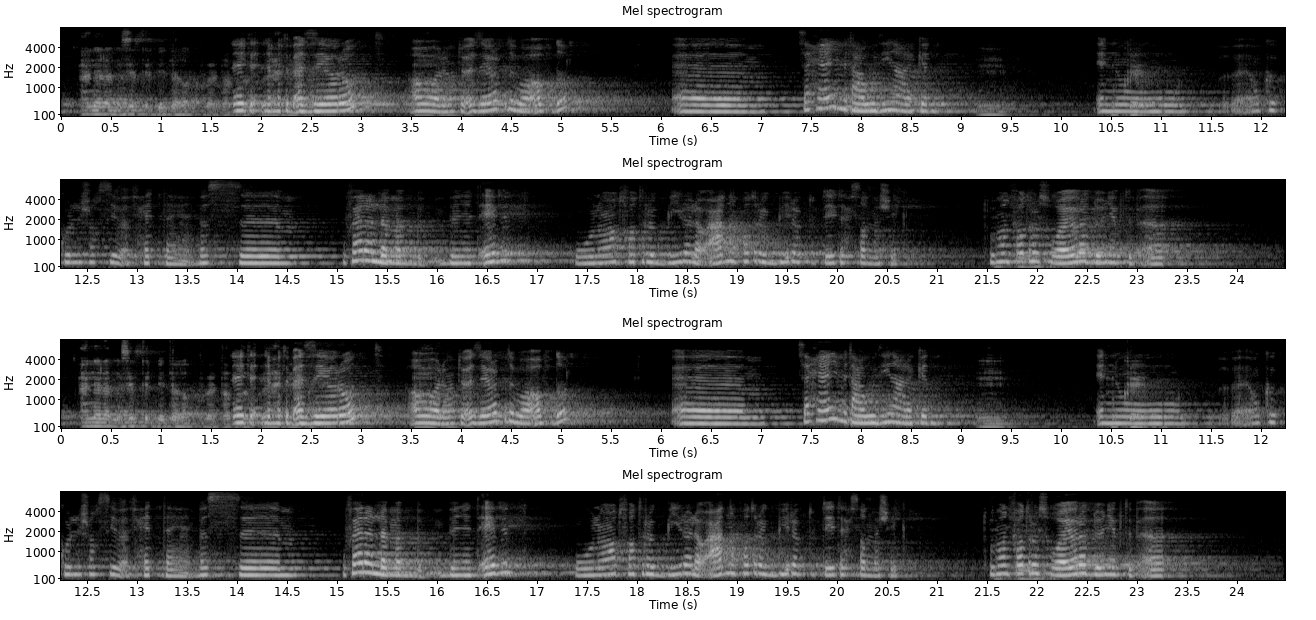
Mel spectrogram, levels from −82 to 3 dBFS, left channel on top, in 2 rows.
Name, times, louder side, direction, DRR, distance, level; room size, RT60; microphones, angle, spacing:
voice 1, 0.2-2.5 3.5-3.8 9.2-9.5 10.5-10.9 21.5-22.1, right 1 dB, 50° right, 0 dB, 3.1 m, -38 dB
voice 2, 1.7-2.9 3.4-5.1 6.1-7.1 7.4-8.8 10.4-11.3 11.7-14.6 15.1-16.8 17.4-20.6 21.5-23.3, right 1 dB, 30° right, 1 dB, 1.2 m, -27 dB
24.0 x 22.5 x 9.8 m, 3.0 s
head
